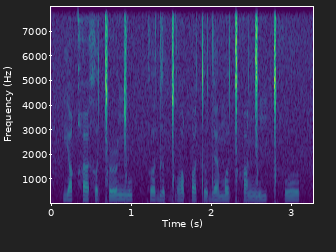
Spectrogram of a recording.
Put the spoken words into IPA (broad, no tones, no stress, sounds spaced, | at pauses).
j ɛ qʰ ɪ x ʌ ǀ ə˞ ŋ͡ǀ u kː ʌ d ə ɡ͡ǀ ɔ qʷ ɪ t ʊ d æ m ʌ ǀʰ ɑ ŋ͡ǀ i ǀʰ ʊ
